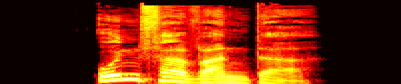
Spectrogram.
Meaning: inflection of unverwandt: 1. strong/mixed nominative masculine singular 2. strong genitive/dative feminine singular 3. strong genitive plural
- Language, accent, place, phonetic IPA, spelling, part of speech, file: German, Germany, Berlin, [ˈunfɛɐ̯ˌvantɐ], unverwandter, adjective, De-unverwandter.ogg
